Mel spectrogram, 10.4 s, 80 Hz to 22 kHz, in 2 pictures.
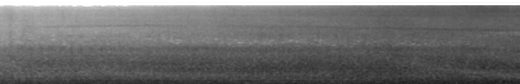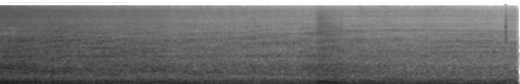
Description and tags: Semi without trailer
Recorded the 20th of January, 2020 in Las Vegas, NV on a Tascam DR-05x internal mics.
A semi truck without a trailer was passing by as I started the recording.
automobile, truck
